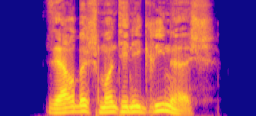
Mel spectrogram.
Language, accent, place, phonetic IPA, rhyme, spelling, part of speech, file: German, Germany, Berlin, [ˌzɛʁbɪʃmɔnteneˈɡʁiːnɪʃ], -iːnɪʃ, serbisch-montenegrinisch, adjective, De-serbisch-montenegrinisch.ogg
- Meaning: of Serbia and Montenegro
